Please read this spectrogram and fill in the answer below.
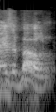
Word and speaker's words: Isabeau: It's Isabeau, like Isabeau in your hair.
